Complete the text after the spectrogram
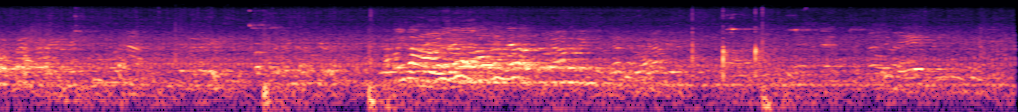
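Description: Sneakers squeak sharply on a hard court floor in a large echoing hall.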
